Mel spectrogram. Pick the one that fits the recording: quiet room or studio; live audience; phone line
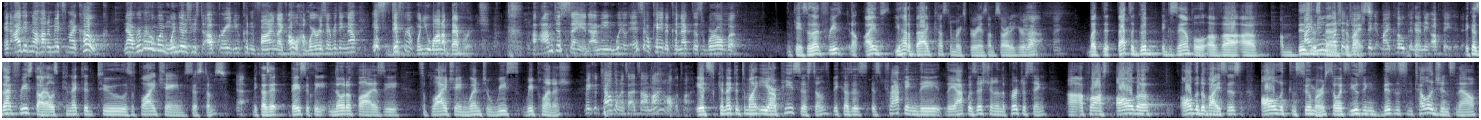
live audience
